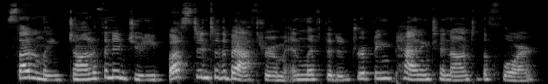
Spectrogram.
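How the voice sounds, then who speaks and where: A woman's voice: on the high side, normal speed, a little mellow. A woman teacher reading a children's storybook aloud with expression.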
